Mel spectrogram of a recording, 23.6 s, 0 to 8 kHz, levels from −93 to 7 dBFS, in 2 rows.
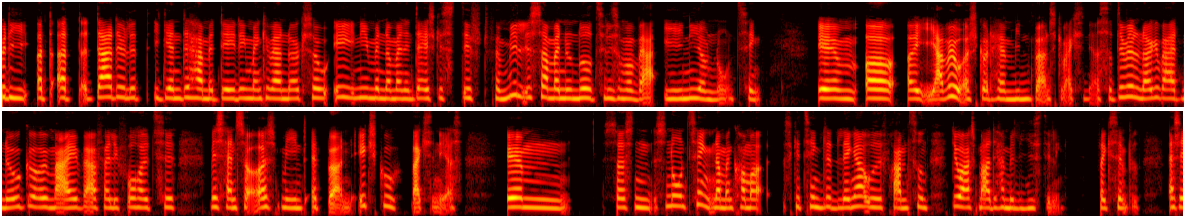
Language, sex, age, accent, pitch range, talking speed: Danish, female, 20-39, native, 245-275 Hz, 275 wpm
